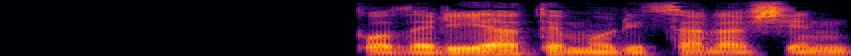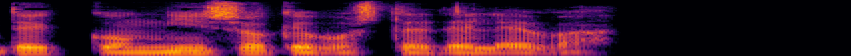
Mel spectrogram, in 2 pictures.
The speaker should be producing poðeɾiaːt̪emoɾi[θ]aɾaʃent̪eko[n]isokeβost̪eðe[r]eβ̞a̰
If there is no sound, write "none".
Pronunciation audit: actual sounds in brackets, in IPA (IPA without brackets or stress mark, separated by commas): θ, ŋ, l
